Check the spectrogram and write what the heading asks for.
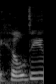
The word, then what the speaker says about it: Hilde: case ufo spotted by hildy with matthew liziak illustrated by joan louv reedshoff introduction hi my name is hildy it rhymes with bildy i may be only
